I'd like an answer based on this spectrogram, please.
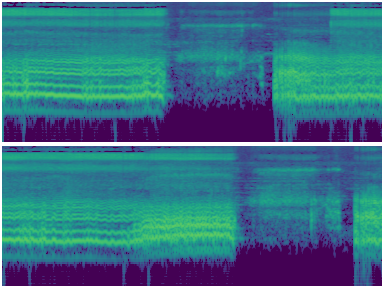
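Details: Loud, sustained dog growling in long, harmonic, rumbling bouts with brief pauses between them, the tone wavering slightly through each stretch.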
